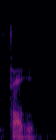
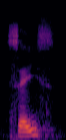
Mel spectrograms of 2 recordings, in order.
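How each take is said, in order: First: The final s sound is dropped or weakened. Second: The final s sound is clearly pronounced. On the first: This is how the local community speaks. "nosotros decimos seis" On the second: This is the standard written form. "a lo mejor si es seis"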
